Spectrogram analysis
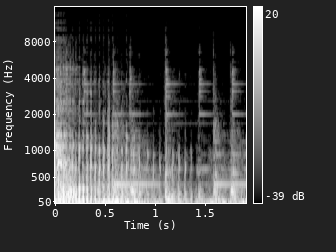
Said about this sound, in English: But what does a lion do if it's happy? They chuff. Chuff? A chuff is a low-intensity sound that big cats emit in short, loud bursts. Air is blown through the nostrils while the mouth is closed, producing a kind of a growl snort.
